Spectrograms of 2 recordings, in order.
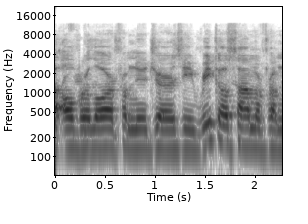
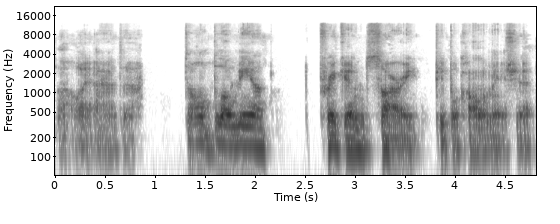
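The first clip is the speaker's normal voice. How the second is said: soft whispered aside to himself; hushed, annoyed aside about the calls; muttered aside; 10 semitones lower, 7 dB quieter than usual. Real, not acted. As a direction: mutter it under your breath, distracted by the phone. Phone buzzing mid-interview aside.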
